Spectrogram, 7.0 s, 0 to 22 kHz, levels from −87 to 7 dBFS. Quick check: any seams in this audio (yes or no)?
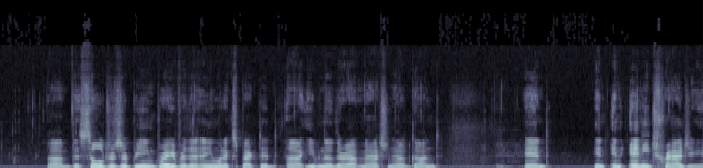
no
